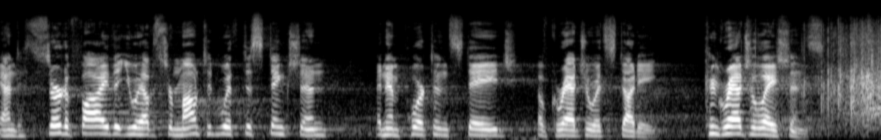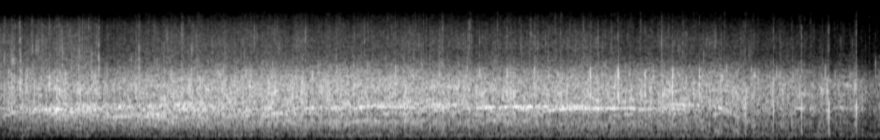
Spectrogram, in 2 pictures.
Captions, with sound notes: and certify that you have surmounted with distinction an important stage of graduate study. Congratulations. (crowd applauding)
